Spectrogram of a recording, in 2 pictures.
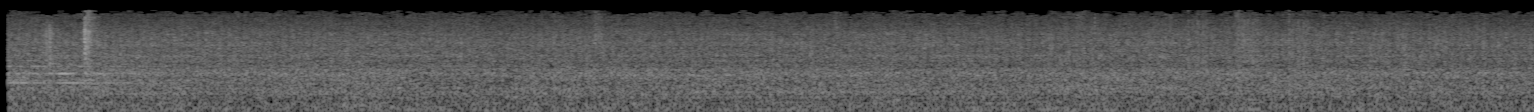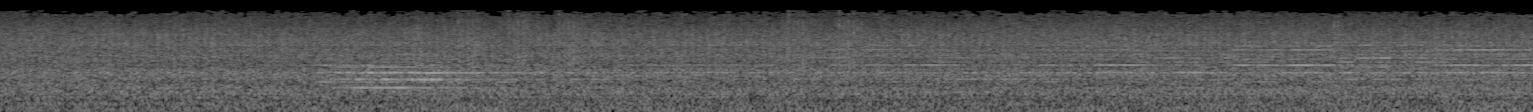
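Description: Steady city road-traffic noise. About nine and a half seconds in, faint steady siren tones come in over it.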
